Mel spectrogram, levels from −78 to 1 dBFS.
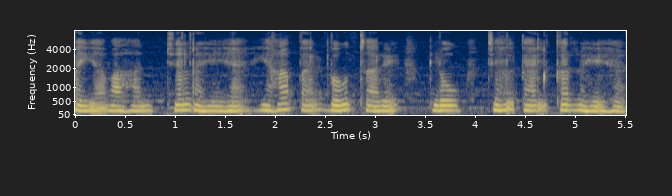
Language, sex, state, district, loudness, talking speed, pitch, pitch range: Hindi, female, Goa, North and South Goa, -16 LUFS, 165 wpm, 180 Hz, 165-190 Hz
